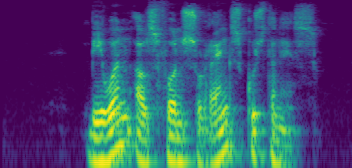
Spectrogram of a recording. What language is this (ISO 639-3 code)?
cat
